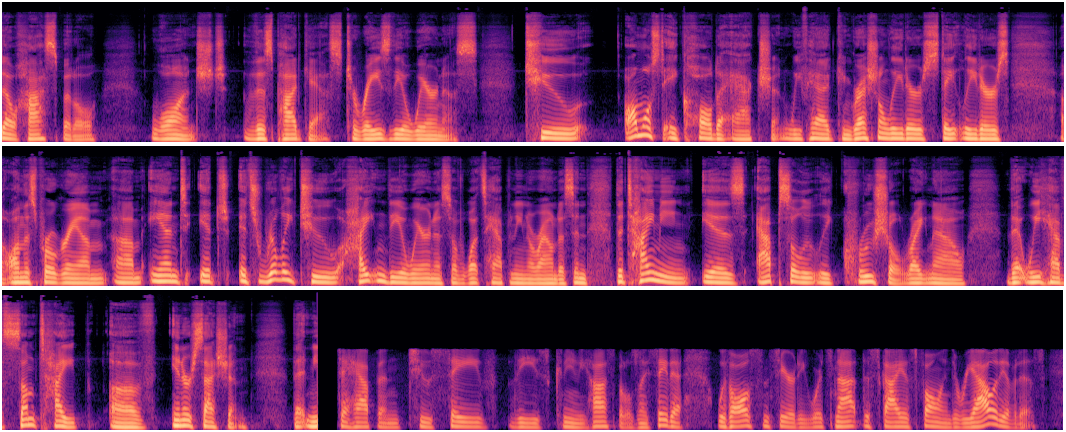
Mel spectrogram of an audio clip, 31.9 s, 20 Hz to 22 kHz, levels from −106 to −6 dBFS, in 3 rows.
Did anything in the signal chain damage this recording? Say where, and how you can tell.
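Yes. At 24.4 s, after a 200 ms silence, the speech turns boxy and slightly quieter, with nothing above 3.8 kHz and a new faint noise floor: likely the input switched to a poorer device.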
